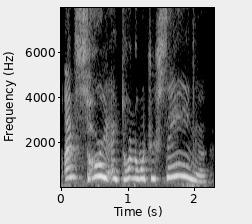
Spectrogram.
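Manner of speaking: high, loud mock scolding that cracks into laughter; mom yelling. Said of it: "her mom would be like".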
